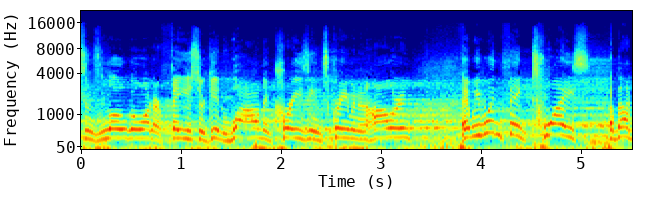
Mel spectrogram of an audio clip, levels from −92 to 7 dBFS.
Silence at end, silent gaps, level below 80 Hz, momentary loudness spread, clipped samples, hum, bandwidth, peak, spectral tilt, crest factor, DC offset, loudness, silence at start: 0 s; none; -28 dBFS; 4 LU; under 0.1%; none; 10 kHz; 0 dBFS; -6 dB/octave; 16 dB; under 0.1%; -16 LUFS; 0 s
